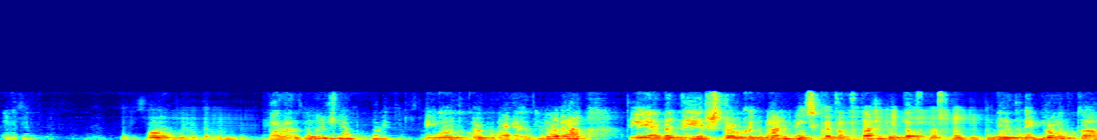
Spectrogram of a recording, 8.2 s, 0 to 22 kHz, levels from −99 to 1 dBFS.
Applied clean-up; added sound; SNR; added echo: neural mask model DeepFilterNet 3.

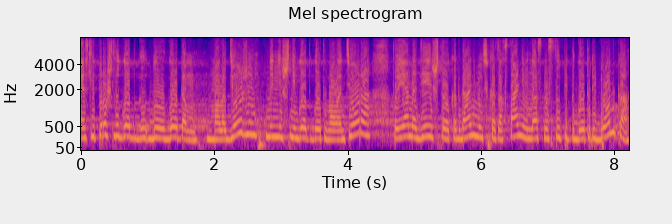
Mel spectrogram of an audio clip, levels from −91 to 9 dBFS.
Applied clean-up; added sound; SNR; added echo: none; none; none; none.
